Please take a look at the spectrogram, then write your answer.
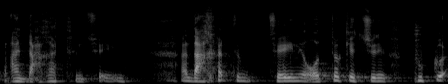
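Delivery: soft, low, hesitant confession; ashamed penitent. Acted. Sinner hesitating before the Lord, ashamed and quiet. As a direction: shrink back quietly, too ashamed to finish.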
